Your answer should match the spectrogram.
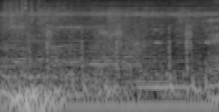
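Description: A TV sports broadcast's graphic-transition stinger: a short low whoosh at the start, over background music.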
